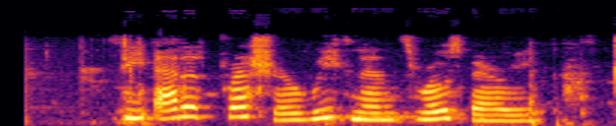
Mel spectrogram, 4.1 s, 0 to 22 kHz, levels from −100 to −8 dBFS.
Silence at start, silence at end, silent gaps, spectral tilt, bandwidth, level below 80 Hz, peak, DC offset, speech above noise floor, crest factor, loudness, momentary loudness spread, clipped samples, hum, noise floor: 0.8 s; 0.2 s; none; -6 dB/octave; 7 kHz; -50 dBFS; -2 dBFS; under 0.1%; 31 dB; 14 dB; -14 LUFS; 11 LU; under 0.1%; none; -45 dBFS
